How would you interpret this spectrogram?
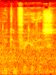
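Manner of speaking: breathy muttered aside under his breath; unvoiced self-talk whisper; whispered to himself. Real, not acted. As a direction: mutter it to yourself, barely voiced.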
